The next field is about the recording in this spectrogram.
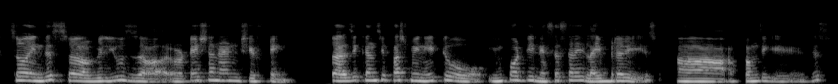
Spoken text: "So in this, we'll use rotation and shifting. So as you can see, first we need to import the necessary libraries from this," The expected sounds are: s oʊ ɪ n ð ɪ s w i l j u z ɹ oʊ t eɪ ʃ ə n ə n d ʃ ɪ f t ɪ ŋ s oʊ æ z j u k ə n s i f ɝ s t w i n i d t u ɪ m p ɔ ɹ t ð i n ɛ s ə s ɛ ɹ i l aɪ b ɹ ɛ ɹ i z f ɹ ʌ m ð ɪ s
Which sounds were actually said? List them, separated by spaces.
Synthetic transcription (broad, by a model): s oʊ ɪ n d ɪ s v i l j u z ɹ oʊ t eɪ ʃ ə n ə n d ʃ ɪ f t ɪ ŋ s oʊ æ z j u k ə n s i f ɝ s t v i n i d t u ɪ m p ɔ ɹ t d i n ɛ s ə s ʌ ɹ i l aɪ b ɹ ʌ ɹ i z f ɹ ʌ m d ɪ s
